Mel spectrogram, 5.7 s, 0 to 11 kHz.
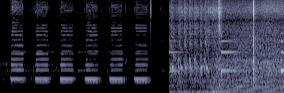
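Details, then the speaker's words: Car alarm sounds six evenly spaced horn-like honks about half a second apart, then street noise, tripped when the TACKLIFE T8 MAX jump starter's boost button was used on a very low battery. "I just wanted to forewarn you that when I ended up having to hit the boost button the alarm went off on the car cuz the battery was so low"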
